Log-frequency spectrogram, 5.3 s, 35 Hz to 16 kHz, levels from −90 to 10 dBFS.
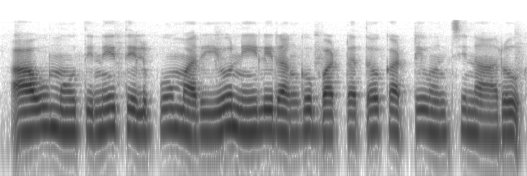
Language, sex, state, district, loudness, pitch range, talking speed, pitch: Telugu, female, Telangana, Hyderabad, -17 LUFS, 155-175 Hz, 90 wpm, 165 Hz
